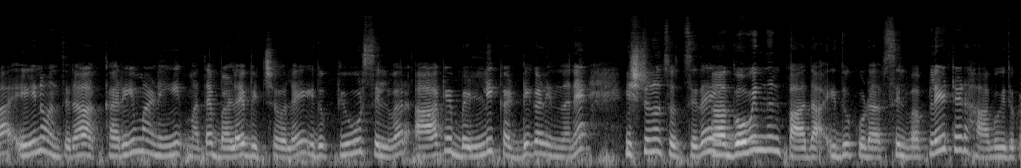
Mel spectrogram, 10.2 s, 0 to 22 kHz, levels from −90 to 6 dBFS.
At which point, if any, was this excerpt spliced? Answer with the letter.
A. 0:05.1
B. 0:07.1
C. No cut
B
